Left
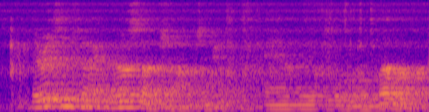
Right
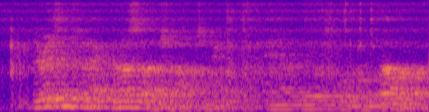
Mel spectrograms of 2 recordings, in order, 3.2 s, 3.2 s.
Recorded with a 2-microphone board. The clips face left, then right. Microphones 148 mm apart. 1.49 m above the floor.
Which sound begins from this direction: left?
A man speaking, at 0.2 s.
